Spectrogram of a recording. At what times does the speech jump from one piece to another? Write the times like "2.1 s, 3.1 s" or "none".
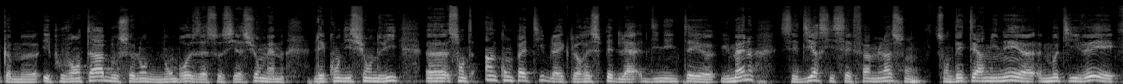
9.3 s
